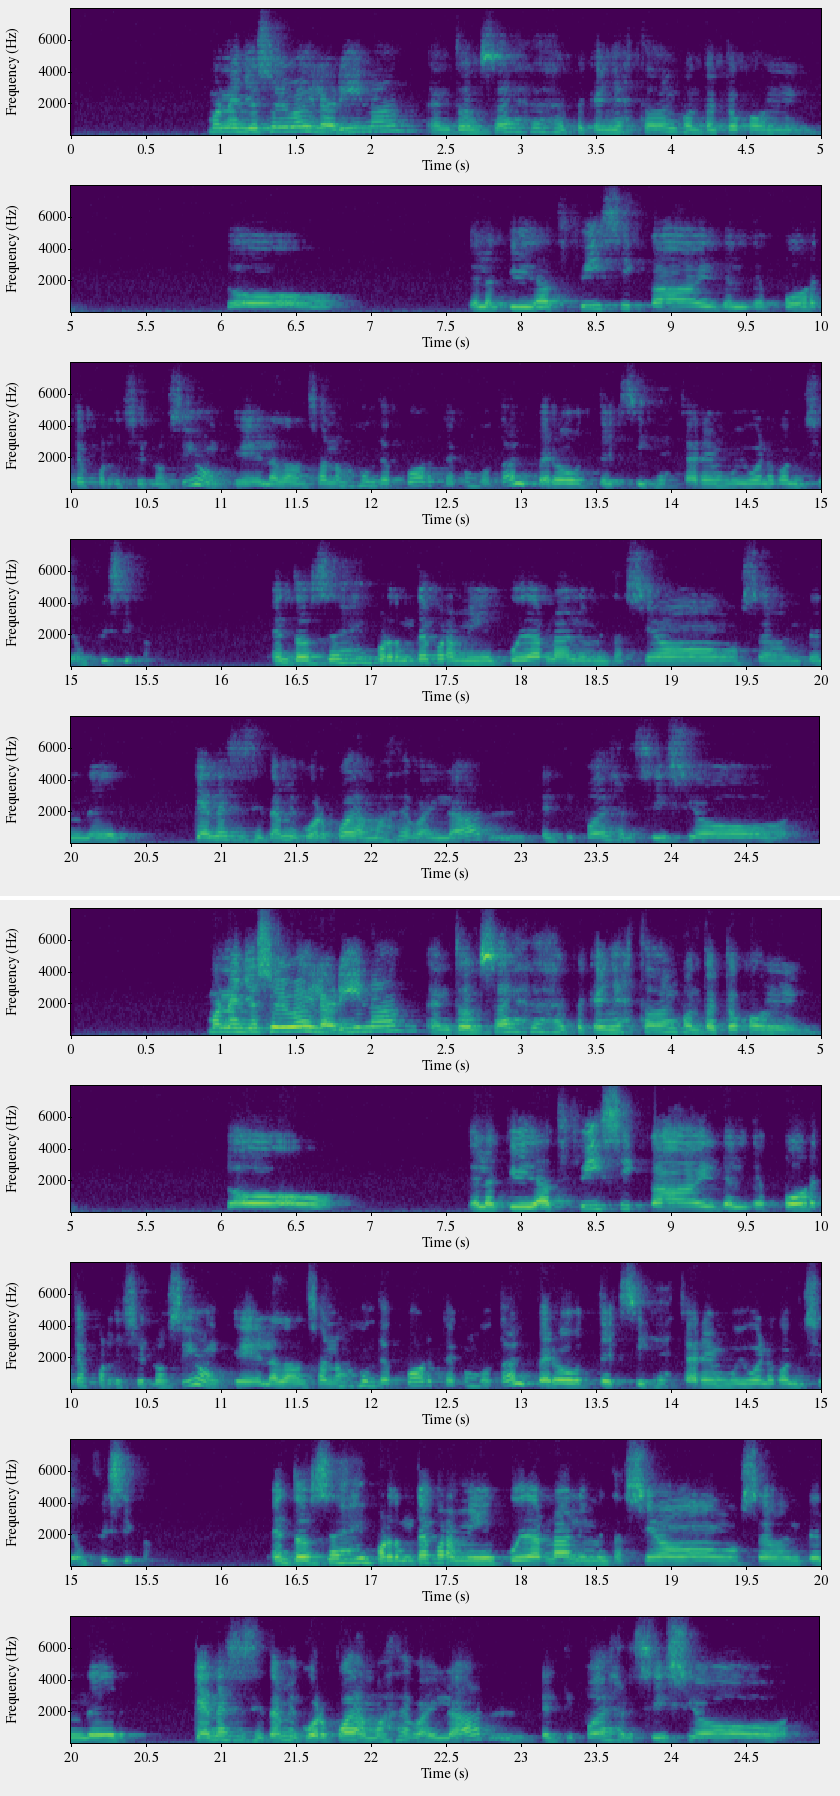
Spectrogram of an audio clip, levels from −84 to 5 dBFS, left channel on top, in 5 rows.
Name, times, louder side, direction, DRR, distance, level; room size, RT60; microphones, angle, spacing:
voice 1, 0.9-5.0 6.0-6.7 7.7-15.4 16.3-20.4 20.8-24.8, right 5 dB, 60° right, 9 dB, 0.9 m, -24 dB
15.0 x 13.0 x 6.2 m, 0.43 s
head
